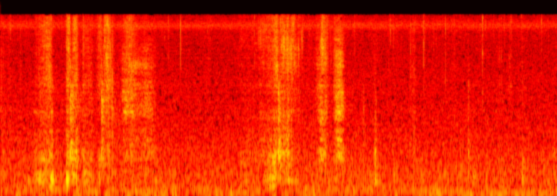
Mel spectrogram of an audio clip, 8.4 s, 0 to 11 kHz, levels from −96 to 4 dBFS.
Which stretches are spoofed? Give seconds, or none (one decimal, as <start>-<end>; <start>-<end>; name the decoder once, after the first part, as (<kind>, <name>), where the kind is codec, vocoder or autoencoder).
0.0-7.5 (vocoder, BigVGAN v2)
